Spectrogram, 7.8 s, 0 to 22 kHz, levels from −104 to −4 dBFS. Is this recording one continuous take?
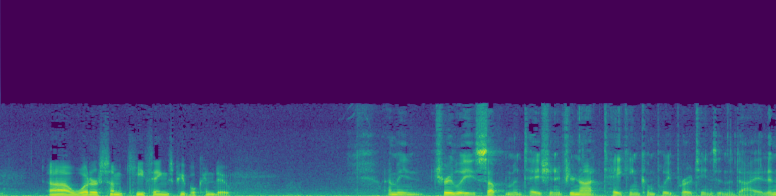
no; 1 cut; at 3.8 s

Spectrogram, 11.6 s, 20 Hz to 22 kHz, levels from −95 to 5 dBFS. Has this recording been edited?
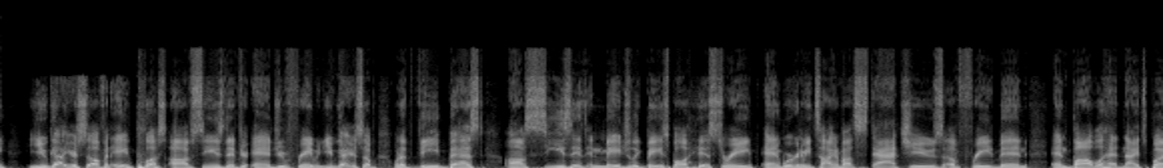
yes; 1 cut; at 7.6 s

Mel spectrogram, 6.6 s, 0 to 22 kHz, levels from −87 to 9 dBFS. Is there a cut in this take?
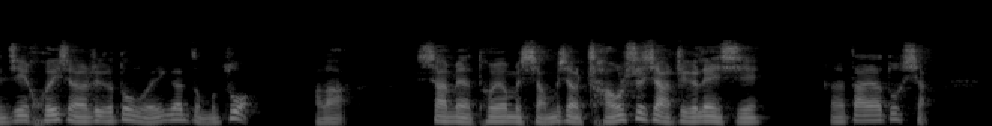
no; 0 cuts

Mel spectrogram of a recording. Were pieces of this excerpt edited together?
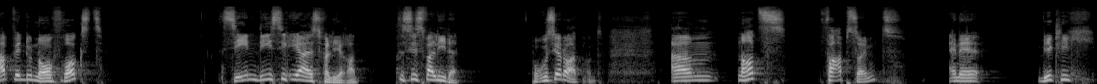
yes; 4 cuts; at 2.9 s, 4.0 s, 5.3 s, 7.4 s

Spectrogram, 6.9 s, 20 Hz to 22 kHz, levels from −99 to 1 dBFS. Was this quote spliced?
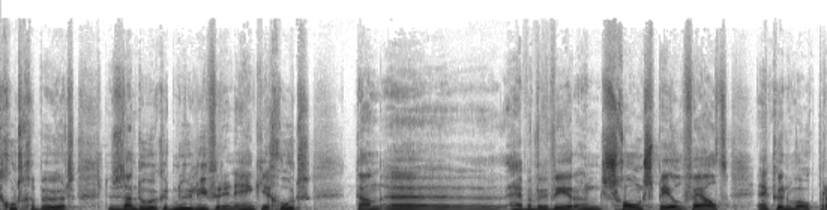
no; 0 cuts

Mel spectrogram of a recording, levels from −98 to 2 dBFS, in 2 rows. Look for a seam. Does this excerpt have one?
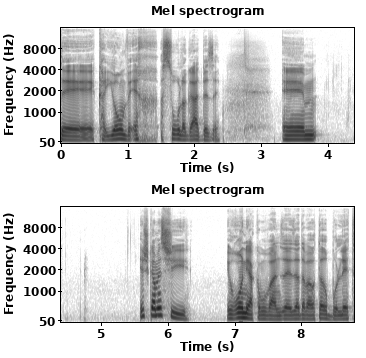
no; 0 cuts

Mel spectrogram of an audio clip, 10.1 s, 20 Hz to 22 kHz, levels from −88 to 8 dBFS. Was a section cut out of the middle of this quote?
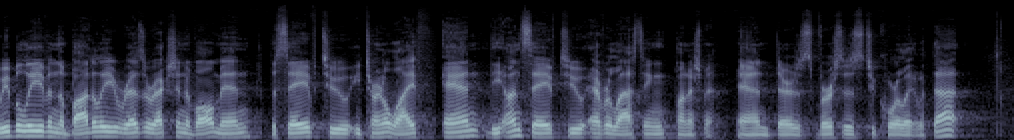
yes; 3 cuts; at 2.6 s, 4.4 s, 7.3 s

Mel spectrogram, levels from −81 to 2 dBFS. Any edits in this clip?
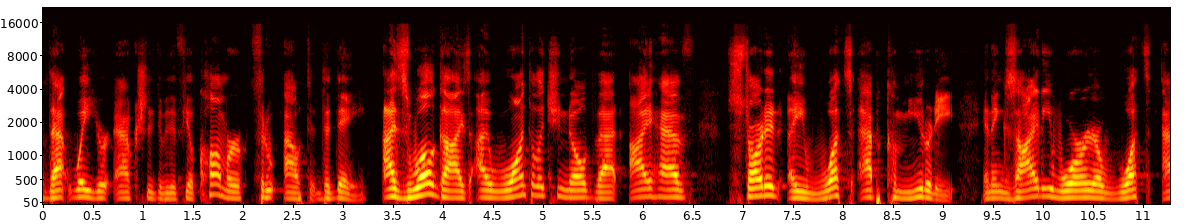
yes; 1 cut; at 2.0 s

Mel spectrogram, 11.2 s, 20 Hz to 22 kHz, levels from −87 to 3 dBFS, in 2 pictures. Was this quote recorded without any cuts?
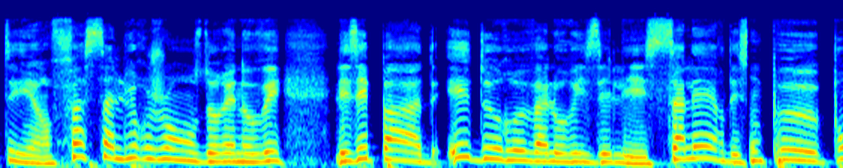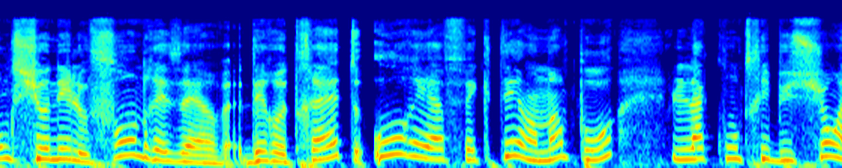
no; 1 cut; at 5.0 s

